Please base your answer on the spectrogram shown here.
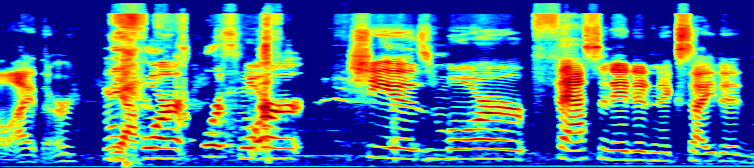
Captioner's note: laughing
